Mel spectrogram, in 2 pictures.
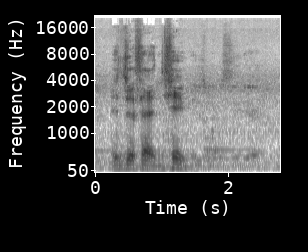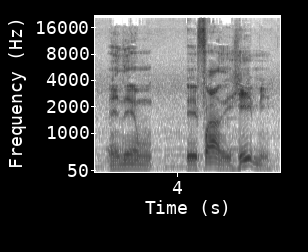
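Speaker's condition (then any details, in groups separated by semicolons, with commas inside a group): ALS; speech progressively lost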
